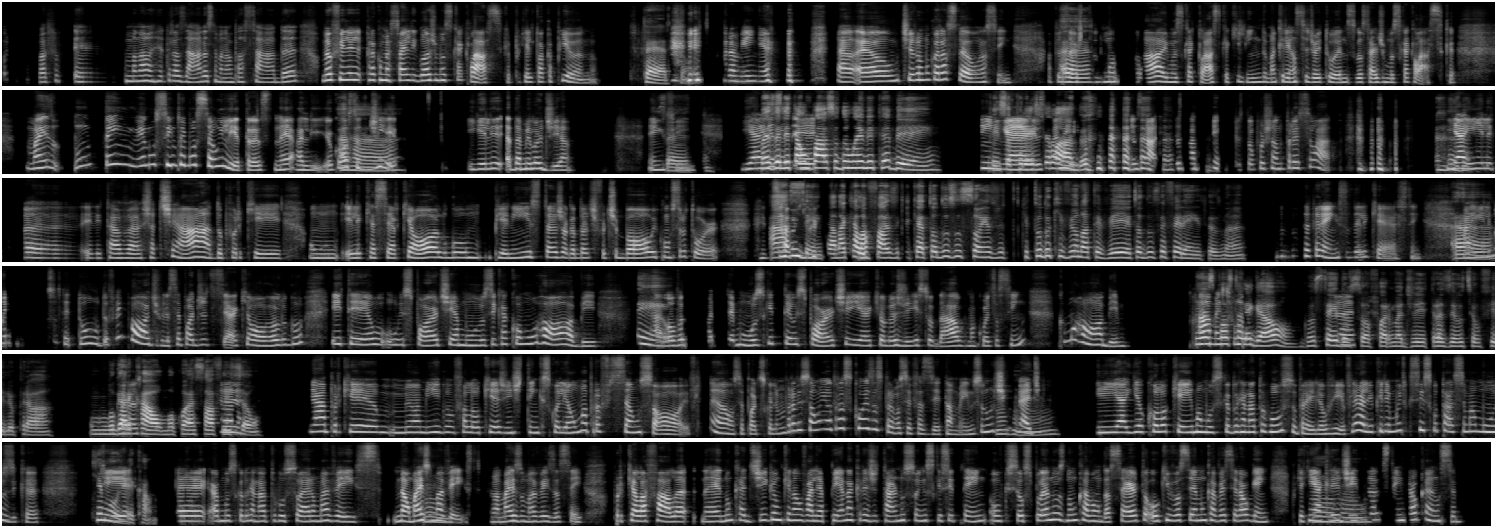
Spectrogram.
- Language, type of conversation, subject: Portuguese, podcast, O que você aprendeu sobre si mesmo ao mudar seu gosto musical?
- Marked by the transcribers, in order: unintelligible speech; laughing while speaking: "Isso pra mim é"; other background noise; unintelligible speech; laugh; tapping; laugh; chuckle; laughing while speaking: "sabe"; unintelligible speech; unintelligible speech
